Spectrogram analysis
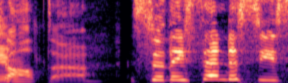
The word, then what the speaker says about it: Salter: Salta.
